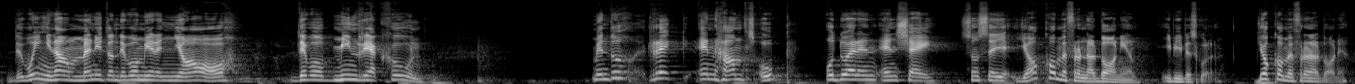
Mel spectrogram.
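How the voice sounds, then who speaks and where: A man preaching a sermon, telling a story with animated, acted-out voices. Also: high voice.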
